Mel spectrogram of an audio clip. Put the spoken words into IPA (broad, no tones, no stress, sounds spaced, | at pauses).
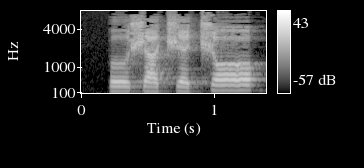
o ʃ a t͡ʃ ɛ t͡ʃ ɔ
